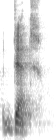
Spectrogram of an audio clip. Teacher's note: basically what you're pronouncing is the d the e and the t and you do not pronounce the b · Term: silent b, silent B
